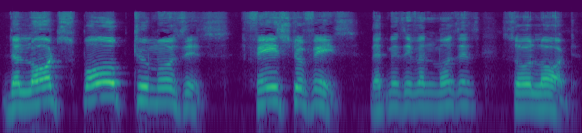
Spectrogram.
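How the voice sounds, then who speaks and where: Slow, deliberate man with a high voice. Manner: slow, deliberate, with frequent restarts and fillers; blunt and scolding toward critics. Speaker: channel host presenting a religious comparison. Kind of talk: lecture-style presentation reading out references.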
